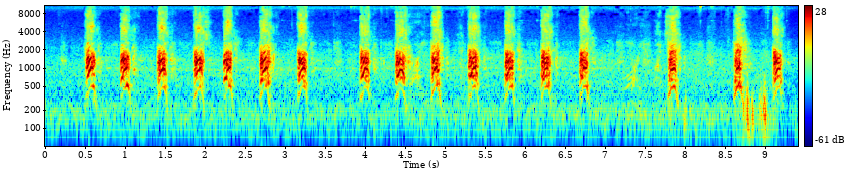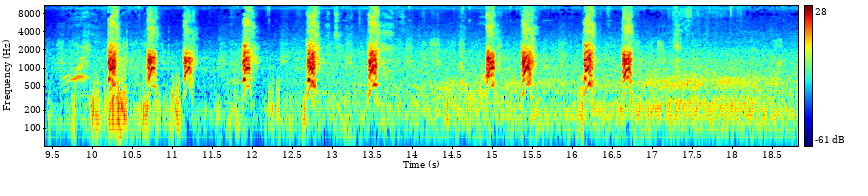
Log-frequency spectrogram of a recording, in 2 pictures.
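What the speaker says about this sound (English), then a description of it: "he barks like crazy at this ball" A German Shepherd barks at a ball in a fast, steady series of sharp, loud barks, about two per second, with a brief scuffle and softer whimpering sounds partway through.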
